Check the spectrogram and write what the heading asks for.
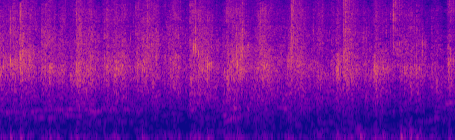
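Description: A crowd applauds steadily for about four and a half seconds, a dense, even wash of many hands clapping at once with small swells, no single claps standing out.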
